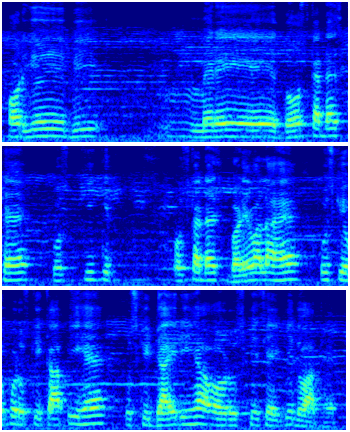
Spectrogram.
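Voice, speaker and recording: A man's voice: fairly high pitch, steady tone, darkish tone, soft background music. A man teaching an Arabic grammar lesson, reading each phrase aloud and then explaining and repeating it. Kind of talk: lesson explaining a text line by line.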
